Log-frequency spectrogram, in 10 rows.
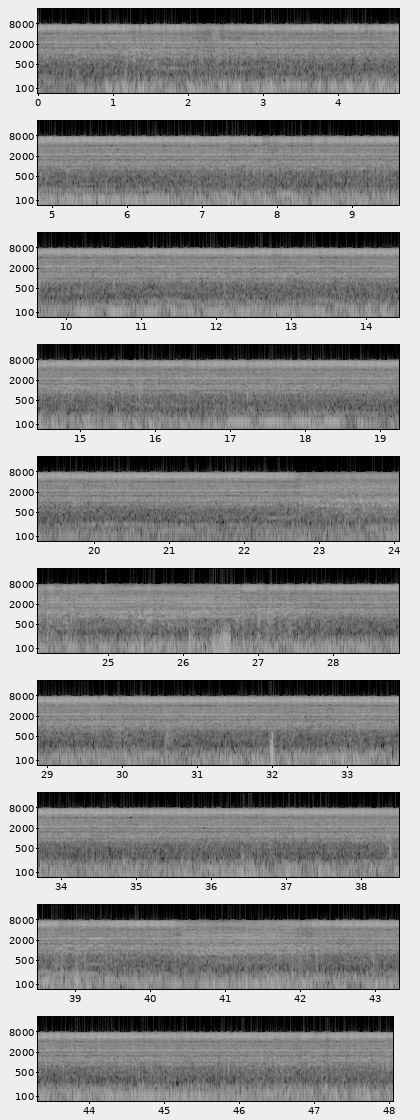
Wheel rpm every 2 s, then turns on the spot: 110, 110, 110, 120, 110, 120, 110, 110, 110, 110, 120, 110, 120, 120, 110, 110, 120, 110, 110, 110, 110, 120, 110, 110.
none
